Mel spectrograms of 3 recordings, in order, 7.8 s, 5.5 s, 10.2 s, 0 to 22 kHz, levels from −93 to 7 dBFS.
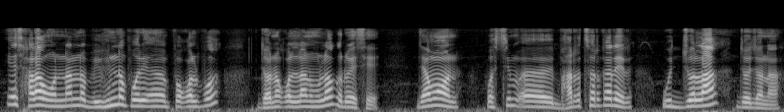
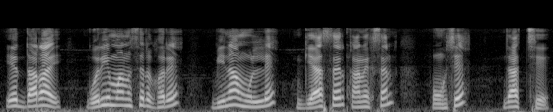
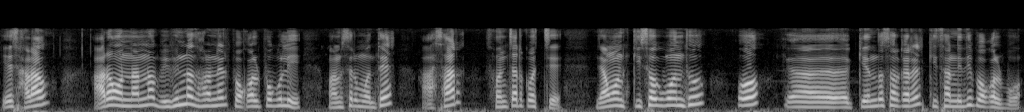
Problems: constant background noise, background conversations at intervals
